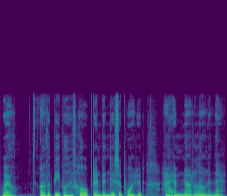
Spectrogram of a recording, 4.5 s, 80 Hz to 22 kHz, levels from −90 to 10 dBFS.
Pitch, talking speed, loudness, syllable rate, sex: 125 Hz, 185 wpm, -18 LUFS, 6.1 syllables/s, male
